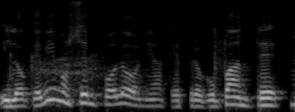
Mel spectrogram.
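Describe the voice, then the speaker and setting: A man's medium-pitched voice with a Rioplatense accent and ordinary pitch variation. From Argentina. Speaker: retired teacher. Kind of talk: interview answer.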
